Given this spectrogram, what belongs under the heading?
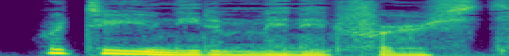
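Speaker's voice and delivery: seductive voice. Reading a romance novel aloud, a woman teasing her partner: sultry voice. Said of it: "Rachel says in that sultry voice".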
